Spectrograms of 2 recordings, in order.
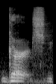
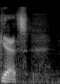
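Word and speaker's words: Goetze's: It's written like Gertz, G-O-E, like T-Z. It's pronounced Getz.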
